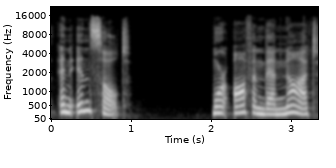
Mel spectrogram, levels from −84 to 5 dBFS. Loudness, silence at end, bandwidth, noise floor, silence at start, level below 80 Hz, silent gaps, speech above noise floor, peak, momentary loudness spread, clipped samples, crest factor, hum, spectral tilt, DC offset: -13 LUFS; 0 s; 16 kHz; -74 dBFS; 0.1 s; -60 dBFS; none; 61 dB; 0 dBFS; 8 LU; under 0.1%; 14 dB; none; -4 dB/octave; under 0.1%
